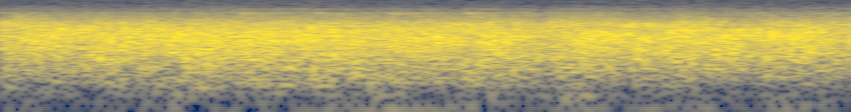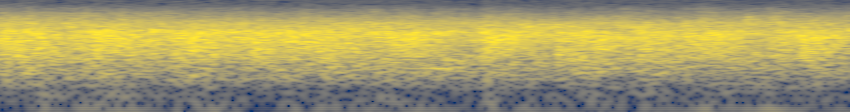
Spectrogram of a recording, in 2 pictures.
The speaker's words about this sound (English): This is his daughter. Bless her. Lovely. Give her a real clap.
